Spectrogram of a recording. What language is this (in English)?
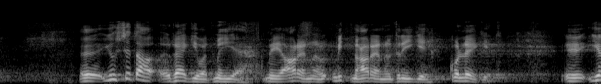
Estonian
